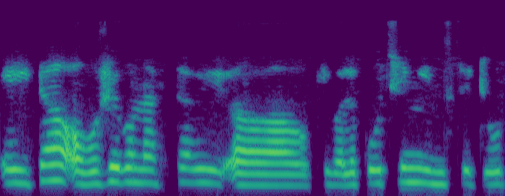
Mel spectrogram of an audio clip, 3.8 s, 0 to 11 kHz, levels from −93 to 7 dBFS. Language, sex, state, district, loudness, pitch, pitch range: Bengali, female, West Bengal, Kolkata, -22 LUFS, 225 Hz, 195-240 Hz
